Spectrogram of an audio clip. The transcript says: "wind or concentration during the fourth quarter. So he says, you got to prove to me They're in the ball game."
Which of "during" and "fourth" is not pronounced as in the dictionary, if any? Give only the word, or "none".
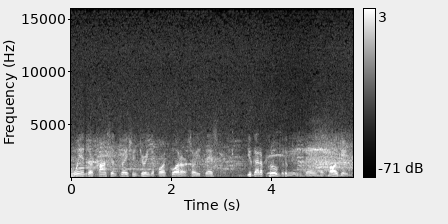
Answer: none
